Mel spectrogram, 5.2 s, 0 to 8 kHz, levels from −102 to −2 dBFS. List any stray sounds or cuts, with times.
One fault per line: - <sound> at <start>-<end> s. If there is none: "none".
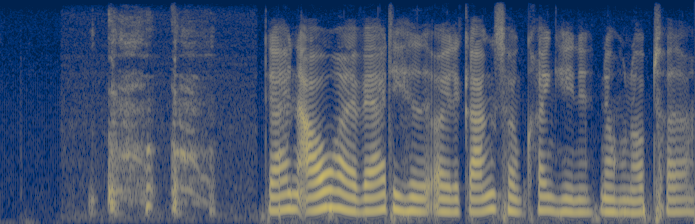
- cough at 0.7-1.7 s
